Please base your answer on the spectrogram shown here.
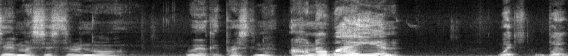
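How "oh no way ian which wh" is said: much higher and louder, delighted disbelief; surprised. Real, not acted. To a viewer whose sister-in-law works at Preston, real surprise. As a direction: gasp out real amazement at the news.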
